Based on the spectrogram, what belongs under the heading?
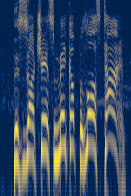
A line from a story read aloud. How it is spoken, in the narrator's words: Pine said in his ringing tone of command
